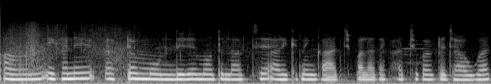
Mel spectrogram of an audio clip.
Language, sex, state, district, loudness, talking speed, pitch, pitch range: Bengali, female, West Bengal, Purulia, -12 LUFS, 185 wpm, 235 Hz, 225-250 Hz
